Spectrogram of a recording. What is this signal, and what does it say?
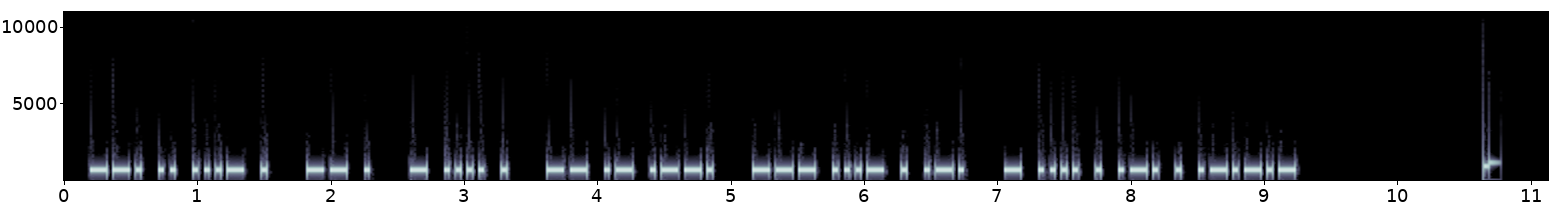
Morse code, heard as a keyed tone, about 28 wpm, 700 Hz. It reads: GIVE ME THE MAP OVER THERE.
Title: Sentences from Top 1000 Words - Review Part 2 - 28wpm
